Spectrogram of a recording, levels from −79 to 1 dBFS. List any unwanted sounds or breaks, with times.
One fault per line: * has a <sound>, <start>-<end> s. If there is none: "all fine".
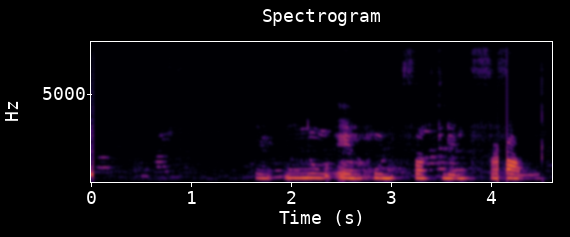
* has a dropout, 4.1-4.2 s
